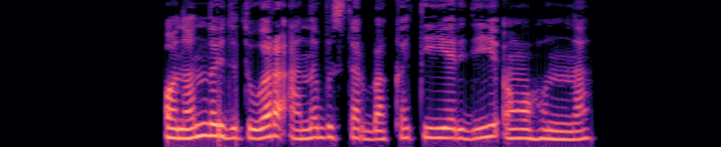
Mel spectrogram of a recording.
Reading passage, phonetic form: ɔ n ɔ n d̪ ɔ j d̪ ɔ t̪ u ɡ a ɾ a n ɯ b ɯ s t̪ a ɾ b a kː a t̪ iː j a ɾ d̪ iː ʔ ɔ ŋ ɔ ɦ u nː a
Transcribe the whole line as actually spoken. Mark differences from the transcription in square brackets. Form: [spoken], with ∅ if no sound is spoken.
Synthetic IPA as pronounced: ɔ n ɔ n d̪ ɔ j d̪ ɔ t̪ u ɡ a ɾ a n ɯ b ɯ s t̪ a ɾ b a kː a t̪ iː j [ɛ] ɾ d̪ iː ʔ ɔ ŋ ɔ ɦ u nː a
